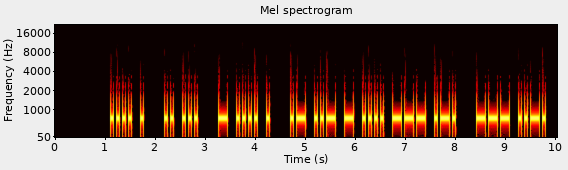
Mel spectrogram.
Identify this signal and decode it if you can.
Morse code, heard as a keyed tone, about 20 wpm, 700 Hz. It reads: HE IS THE AUTHOR OF
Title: Sets of 5 Words Encore2 20wpm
